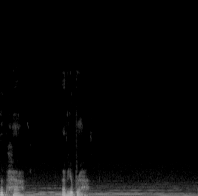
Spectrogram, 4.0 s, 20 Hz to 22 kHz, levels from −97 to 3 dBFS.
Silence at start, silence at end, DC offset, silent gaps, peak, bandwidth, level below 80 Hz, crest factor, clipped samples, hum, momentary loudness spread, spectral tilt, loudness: 0 s; 0 s; under 0.1%; none; -20 dBFS; 8.4 kHz; -78 dBFS; 20 dB; under 0.1%; 50 Hz at -70 dBFS; 22 LU; -10 dB/octave; -39 LUFS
